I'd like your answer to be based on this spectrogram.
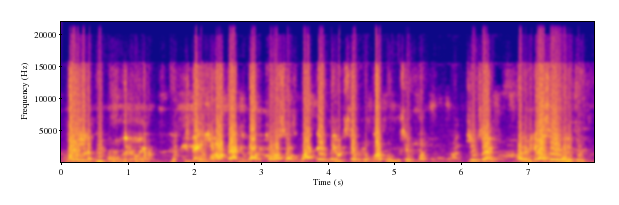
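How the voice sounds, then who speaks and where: A man's voice: extremely high pitch, very animated, quick pace, recorded from a distance, background noise. A man preaching in the street, emphatic, pressing listeners to answer him back.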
